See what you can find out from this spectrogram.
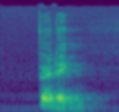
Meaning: pudding (type of dessert)
- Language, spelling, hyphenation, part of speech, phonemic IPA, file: Dutch, pudding, pud‧ding, noun, /ˈpʏ.dɪŋ/, Nl-pudding.ogg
